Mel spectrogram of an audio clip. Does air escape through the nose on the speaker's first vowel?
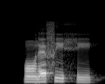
yes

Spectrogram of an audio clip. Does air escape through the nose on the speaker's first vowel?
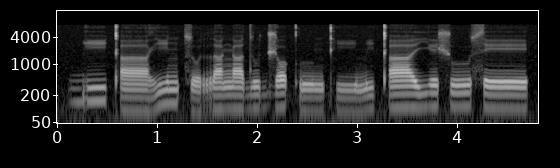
no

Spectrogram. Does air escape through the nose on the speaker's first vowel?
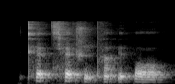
no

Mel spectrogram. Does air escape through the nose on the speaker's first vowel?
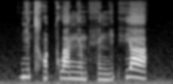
yes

